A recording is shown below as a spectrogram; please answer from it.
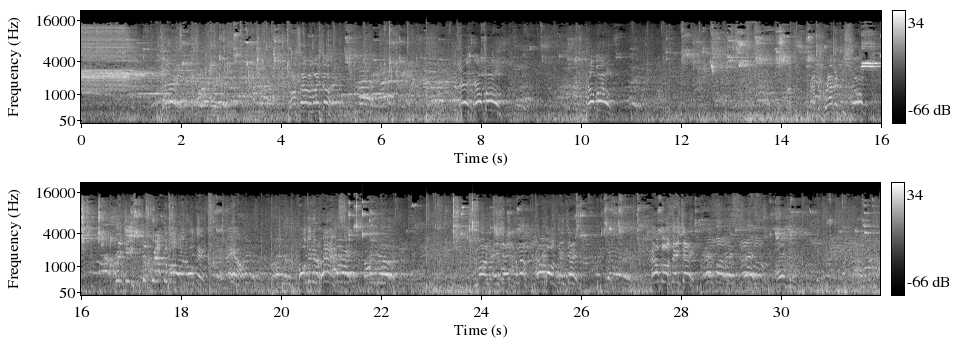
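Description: Basketball game on a hardwood gym court: the ball bouncing and voices calling out in a large echoing hall. A buzzer sounds at the very start and cuts off about a second in.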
